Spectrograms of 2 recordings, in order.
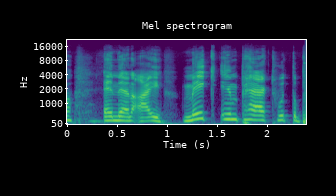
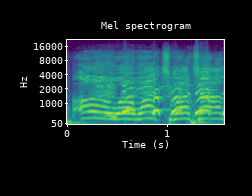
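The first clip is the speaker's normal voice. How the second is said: put-on girlfriend's warning; 7 semitones higher, 4 dB louder, slower than usual. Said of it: "she was like".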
